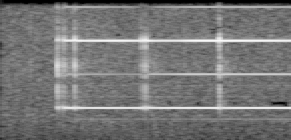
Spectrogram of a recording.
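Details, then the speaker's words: Lidl multimeter in continuity test with probe tips touched together: a short click, then a high steady beep that starts late with a soft ticking pulse; the beeper responds sluggishly and unevenly. "aneh, Tack Tack Tack yang bereaksi juga tidak segera saya pikir pager akan digital entah bagaimana mematikan chip Saya hanya membuat bunyi bip pendek"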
